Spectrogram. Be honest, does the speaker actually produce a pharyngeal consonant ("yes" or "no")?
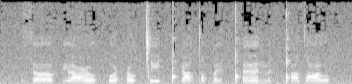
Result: yes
